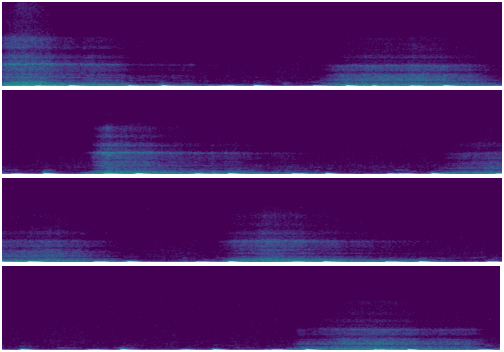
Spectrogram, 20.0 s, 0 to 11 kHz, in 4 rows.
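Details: Male ASMR sleep-aid recording of normal heartbeat and breathing: steady low heart thumps at about 64 a minute with slow, soft breaths layered over them.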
